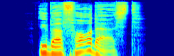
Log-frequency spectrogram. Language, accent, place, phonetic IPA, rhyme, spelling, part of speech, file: German, Germany, Berlin, [yːbɐˈfɔʁdɐst], -ɔʁdɐst, überforderst, verb, De-überforderst.ogg
- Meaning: second-person singular present of überfordern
